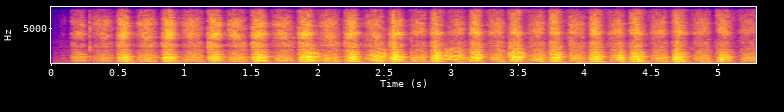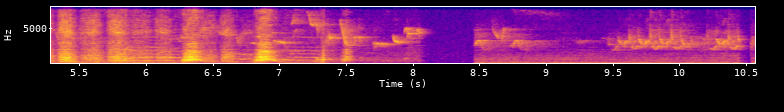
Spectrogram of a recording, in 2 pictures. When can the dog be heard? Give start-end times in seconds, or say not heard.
1.9-3.6, 5.8-7.5.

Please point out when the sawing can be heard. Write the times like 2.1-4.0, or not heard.
0.1-6.8.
